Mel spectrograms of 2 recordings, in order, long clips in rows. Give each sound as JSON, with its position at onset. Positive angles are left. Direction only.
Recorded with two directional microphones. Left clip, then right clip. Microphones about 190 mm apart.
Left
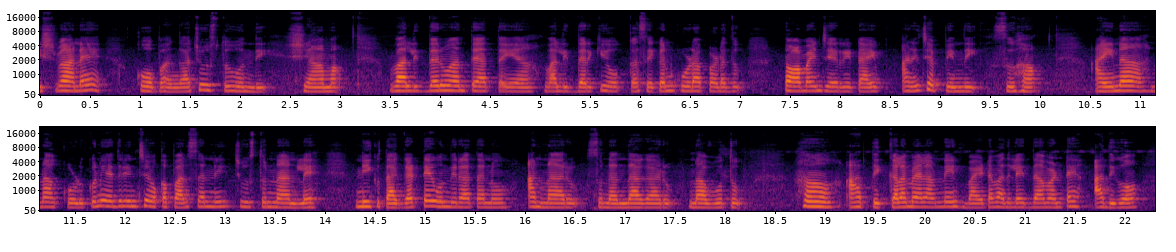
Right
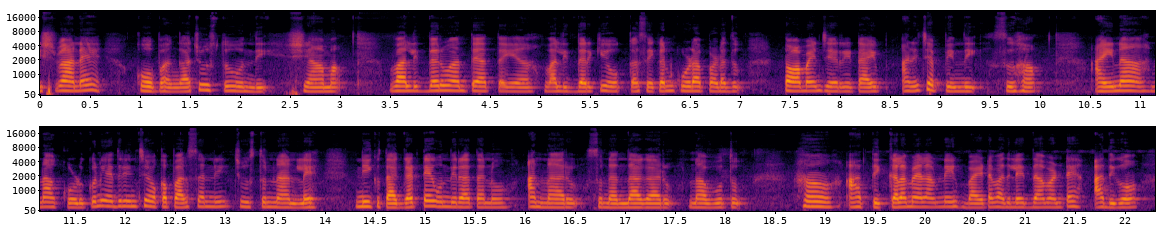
{"t": 0.0, "sound": "a woman's voice", "side_deg": -20}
